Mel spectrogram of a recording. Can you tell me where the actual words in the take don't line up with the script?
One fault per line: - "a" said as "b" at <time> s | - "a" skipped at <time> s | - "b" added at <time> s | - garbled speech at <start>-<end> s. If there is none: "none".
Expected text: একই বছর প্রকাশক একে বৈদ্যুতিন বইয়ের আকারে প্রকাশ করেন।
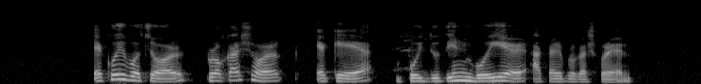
none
